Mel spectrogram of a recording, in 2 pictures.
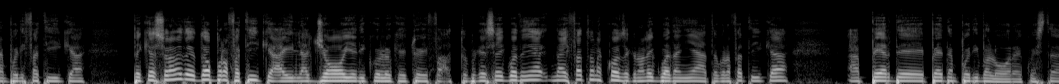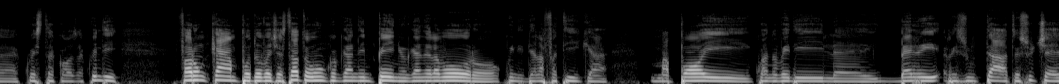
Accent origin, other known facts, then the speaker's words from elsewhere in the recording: Bergamo, Lombardy, Italy; Sono di Bergamo.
